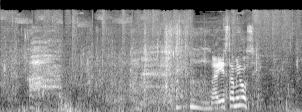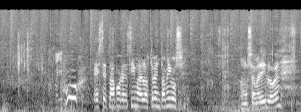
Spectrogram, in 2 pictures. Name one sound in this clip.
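Water laps gently against rocks nearby.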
